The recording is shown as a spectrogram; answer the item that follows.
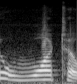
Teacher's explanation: voiced, it is voiced, bilabial, semi-vowel.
